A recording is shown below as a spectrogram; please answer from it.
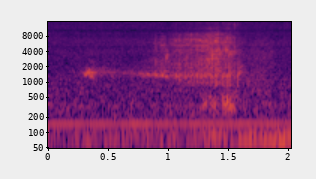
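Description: A soft sip from a ceramic coffee mug, heard as a quiet hiss in the second half, over a steady low hum. A faint tone falls slowly in pitch through the first second and a half.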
